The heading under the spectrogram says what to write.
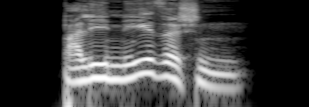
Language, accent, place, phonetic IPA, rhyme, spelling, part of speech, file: German, Germany, Berlin, [baliˈneːzɪʃn̩], -eːzɪʃn̩, balinesischen, adjective, De-balinesischen.ogg
- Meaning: inflection of balinesisch: 1. strong genitive masculine/neuter singular 2. weak/mixed genitive/dative all-gender singular 3. strong/weak/mixed accusative masculine singular 4. strong dative plural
